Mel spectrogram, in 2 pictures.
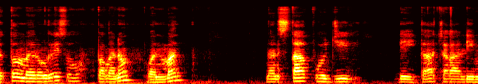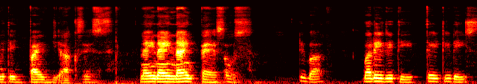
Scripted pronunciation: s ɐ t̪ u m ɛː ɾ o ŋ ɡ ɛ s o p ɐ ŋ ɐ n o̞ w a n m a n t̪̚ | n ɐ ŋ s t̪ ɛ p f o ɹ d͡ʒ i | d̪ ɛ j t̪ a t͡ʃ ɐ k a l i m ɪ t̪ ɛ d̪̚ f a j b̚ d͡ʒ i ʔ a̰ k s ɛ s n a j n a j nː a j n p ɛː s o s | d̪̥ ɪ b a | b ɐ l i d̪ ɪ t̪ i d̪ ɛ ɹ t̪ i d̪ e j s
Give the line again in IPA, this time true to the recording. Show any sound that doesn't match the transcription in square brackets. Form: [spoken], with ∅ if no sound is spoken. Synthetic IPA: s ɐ t̪ [o] m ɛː ɾ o ŋ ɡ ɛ s o p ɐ ŋ ɐ n o̞ w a n m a n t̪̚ | n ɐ ŋ s t̪ [a] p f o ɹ d͡ʒ i | d̪ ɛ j t̪ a t͡ʃ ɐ k a l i m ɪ t̪ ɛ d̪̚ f a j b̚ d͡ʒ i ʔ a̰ k s ɛ s n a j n a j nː a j n p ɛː s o s | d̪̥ ɪ b a | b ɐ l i d̪ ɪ t̪ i [t̪] ɛ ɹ t̪ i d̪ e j s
